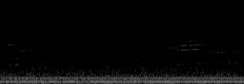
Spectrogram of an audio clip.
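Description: A domestic cat giving a faint, short meow near the end, with a softer chirp just after the start, over a steady low hum.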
